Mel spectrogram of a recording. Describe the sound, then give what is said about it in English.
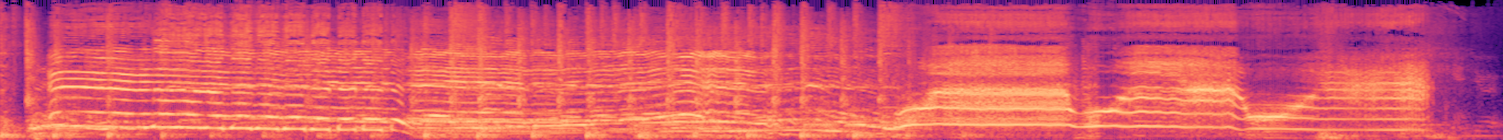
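A voice imitates a band's blaring horn with long, loud, buzzy sustained tones whose pitch wavers and dips, then breaks into several shorter honks toward the end. “you see who does the better horn. I think yours was better. You do your imitation.”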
